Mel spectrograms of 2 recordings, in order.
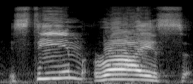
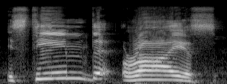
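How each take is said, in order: First: The D at the end of steamed is dropped. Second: The D at the end of steamed is heard.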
